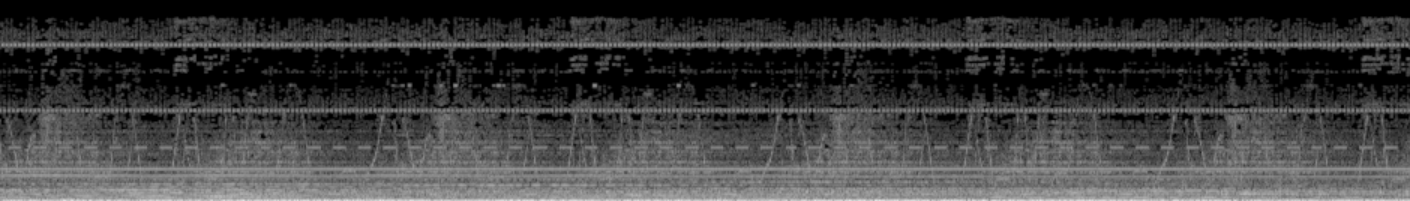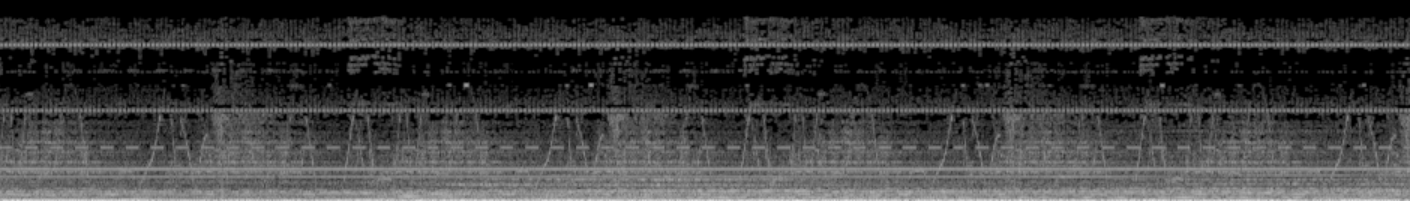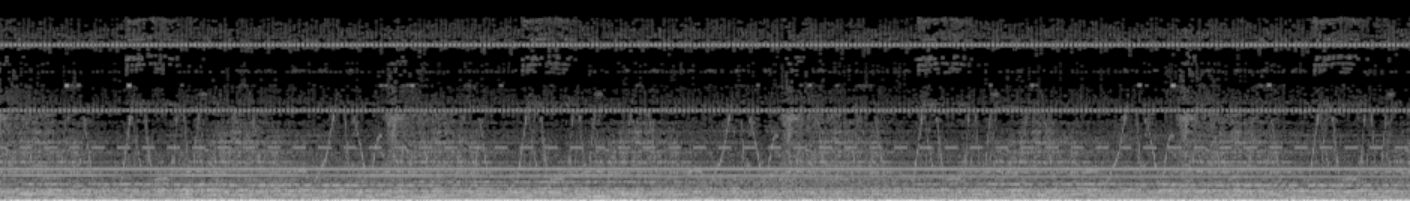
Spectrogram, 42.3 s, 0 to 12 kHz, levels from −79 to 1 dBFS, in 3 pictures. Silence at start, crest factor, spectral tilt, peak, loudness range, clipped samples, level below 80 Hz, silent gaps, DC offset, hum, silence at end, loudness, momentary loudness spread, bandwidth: 0 s; 14 dB; -5 dB/octave; -2 dBFS; 1 LU; under 0.1%; -18 dBFS; none; 0.5%; none; 0 s; -20 LUFS; 3 LU; 11 kHz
